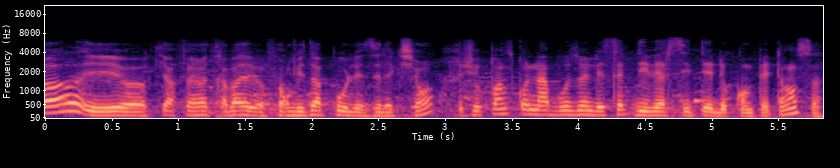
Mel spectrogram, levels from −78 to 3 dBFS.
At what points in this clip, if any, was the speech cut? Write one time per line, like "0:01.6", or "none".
0:03.4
